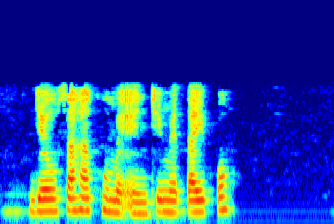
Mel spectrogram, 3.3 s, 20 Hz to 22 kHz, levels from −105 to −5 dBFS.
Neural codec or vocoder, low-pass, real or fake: none; 5.4 kHz; real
